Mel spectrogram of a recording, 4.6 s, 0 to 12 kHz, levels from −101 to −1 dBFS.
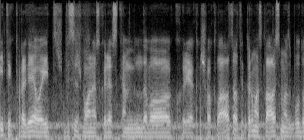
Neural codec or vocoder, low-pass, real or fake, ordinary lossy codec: vocoder, 24 kHz, 100 mel bands, Vocos; 10.8 kHz; fake; Opus, 24 kbps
